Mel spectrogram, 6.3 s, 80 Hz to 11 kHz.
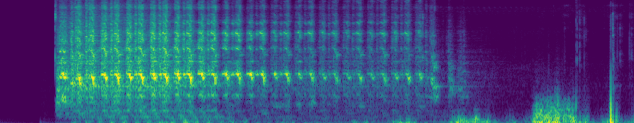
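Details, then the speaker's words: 1982 Honda Nighthawk motorcycle, not run in about eight years, previous owner drained tank and carb: starter spins briskly with even compression pulses for about four seconds but never fires; no fuel in it. "all right so we got crank like I said the last guy said everyone this said that there was no gas in it"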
